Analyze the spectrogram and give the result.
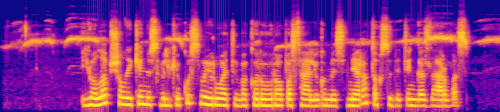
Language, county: Lithuanian, Kaunas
